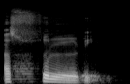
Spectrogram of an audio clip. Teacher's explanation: Selanjutnya bertemu dengan shad. Ini hukumnya idgham samsiyah. Idgham samsiyah atau alif lam samsiyah. Lamnya tidak dibaca.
